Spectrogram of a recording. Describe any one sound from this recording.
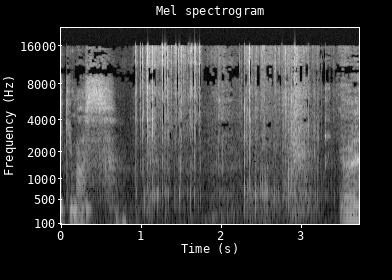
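A metal tool scrapes and clicks against hard shells.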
